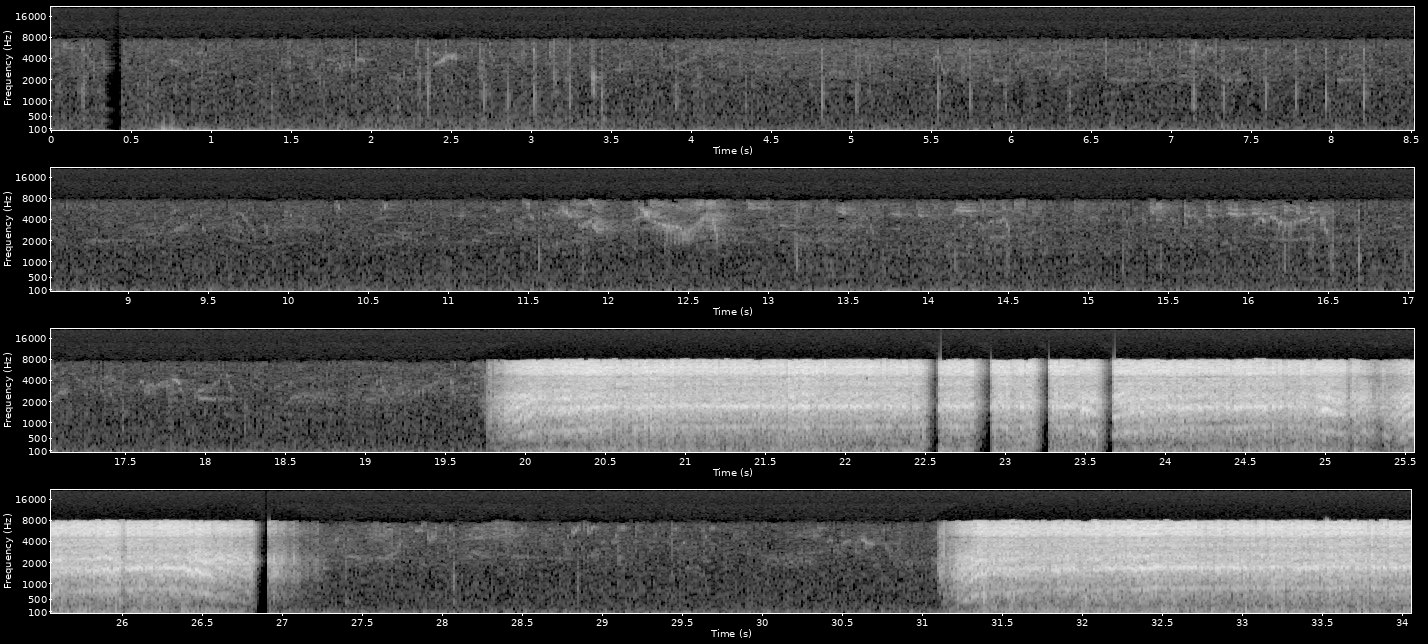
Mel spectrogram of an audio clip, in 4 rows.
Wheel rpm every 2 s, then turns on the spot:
0, 0, 0, 0, 0, 0, 0, 0, 0, 60, 230, 210, 160, 10, 0, 130, 230.
none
